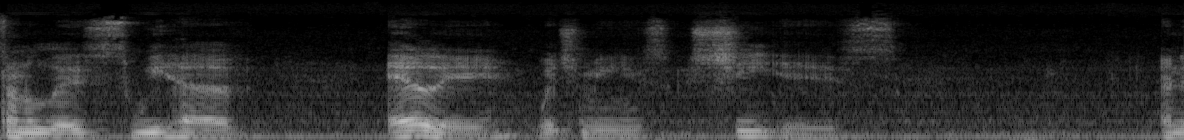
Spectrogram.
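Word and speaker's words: elle est: next week next on the list we have Ellie which means she is and it's spelled e-l-l-e space EST be careful not to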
